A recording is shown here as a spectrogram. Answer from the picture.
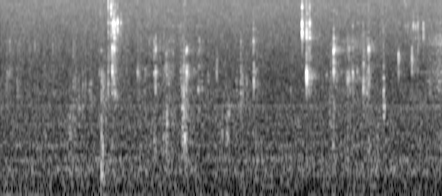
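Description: Close-miked chewing of creamy fettuccine alfredo: soft wet mouth sounds with scattered sharp clicks and smacks, the strongest about one and a half seconds in and again near four and a half seconds.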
